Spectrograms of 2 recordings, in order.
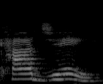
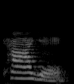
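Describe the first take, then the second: First: The double L sounds like a j. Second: The double L sounds like a y.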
